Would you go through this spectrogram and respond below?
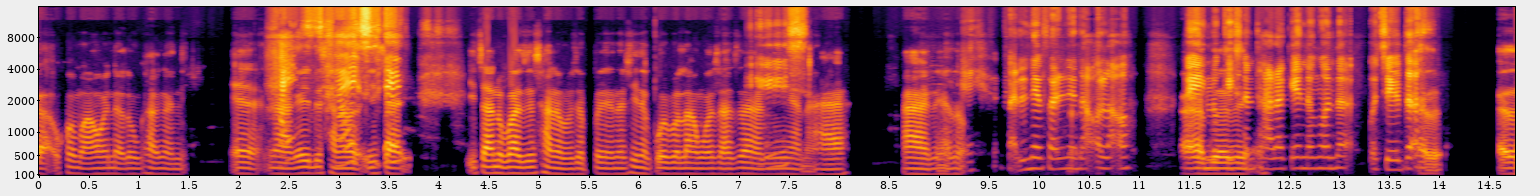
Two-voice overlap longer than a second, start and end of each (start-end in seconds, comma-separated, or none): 2.4-3.7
